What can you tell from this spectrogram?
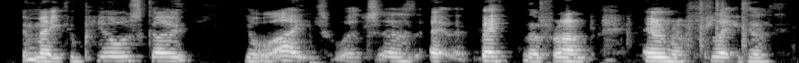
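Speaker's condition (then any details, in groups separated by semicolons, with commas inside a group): Cerebral palsy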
